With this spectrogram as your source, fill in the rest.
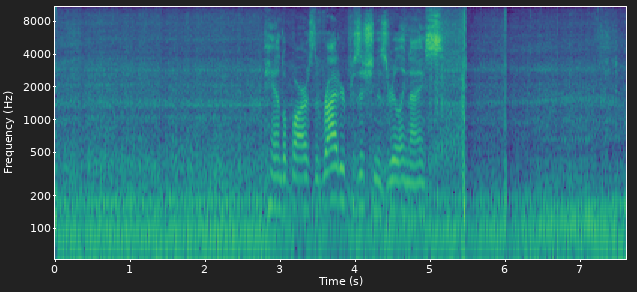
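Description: A 2020 Harley-Davidson Heritage Classic 114 FLHCS rumbles with a droning, bassy exhaust, a constant low hum running throughout while someone speaks briefly over it midway.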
